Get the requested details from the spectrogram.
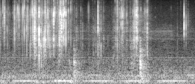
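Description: A fork presses into a piece of baklava, and its phyllo pastry top gives a series of bright, dry crunching crackles. The verdict is that it came out very crisp and good, though not as good as hand-rolled pastry.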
